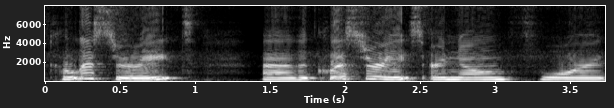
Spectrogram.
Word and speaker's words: chelicerate: So it looks weird, but it's pronounced chelicerate.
